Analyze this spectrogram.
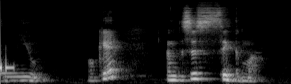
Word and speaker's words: mu: This here is mu. It's pronounced as mu.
